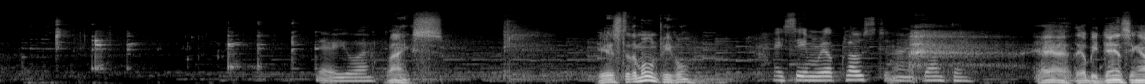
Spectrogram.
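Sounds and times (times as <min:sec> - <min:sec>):
glassy clinks of a drink being poured into a glass: 0:00.3 - 0:01.5, 0:02.2 - 0:03.4
speech: 0:03.2 - 0:04.5, 0:06.0 - 0:07.1, 0:07.7 - 0:09.8, 0:10.4 - 0:11.4.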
